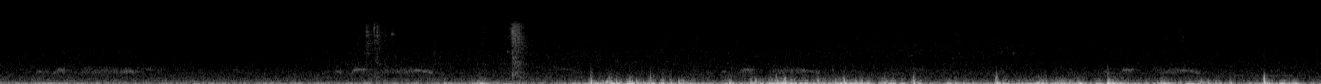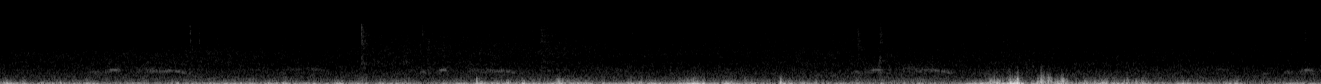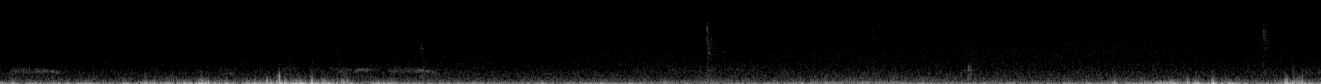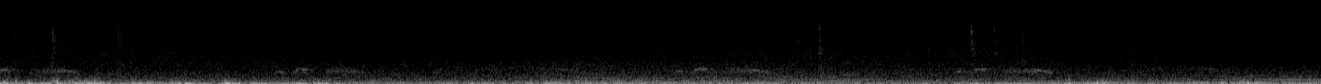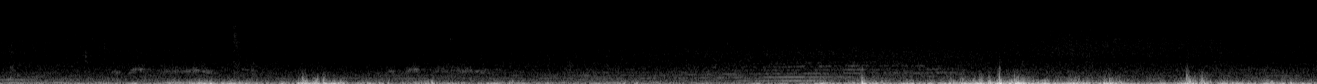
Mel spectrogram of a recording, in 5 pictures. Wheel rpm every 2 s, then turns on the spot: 0, 0, 0, 0, 0, 0, 0, 0, 0, 0, 0, 0, 0, 0, 0, 0, 0, 0, 0, 0, 0, 0, 0, 0, 0, 0, 0, 0, 0, 0, 0, 0, 0.
none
